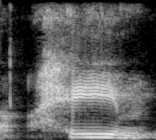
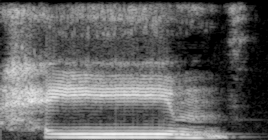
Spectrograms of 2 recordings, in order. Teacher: تسمیہ کے لاسٹ پہ جو ہا ہے یہ بریکی پڑھنی ہے، اس کو بھاری آواز کے ساتھ نہیں پڑھنا۔ حیم، اس کا تعلق حلق کی طرف ہے، سینے کی طرف نہیں ہے۔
